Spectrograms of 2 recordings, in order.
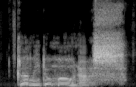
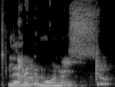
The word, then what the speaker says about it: Chlamydomonas: How do you go about pronouncing it? Chlamydomonas. Chlamydomonas.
